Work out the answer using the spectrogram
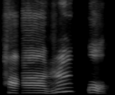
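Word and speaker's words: פַּרְעֹה: 이 단어 파르오 요 위에 홀람 있죠? 그래서 오예요. 끝에 헤이 발음 안 하고 파르오 레 파르오 바로에게 행하는 것.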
